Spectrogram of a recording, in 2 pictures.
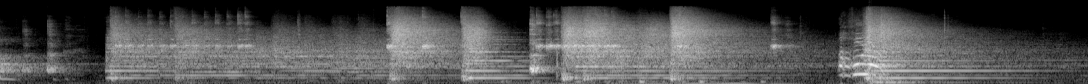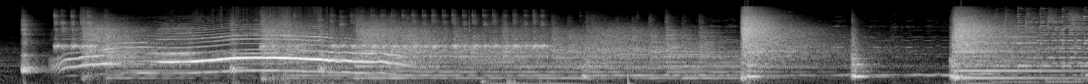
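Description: Cantonese opera accompaniment: repeated cymbal and gong crashes that ring off, over sustained instrumental tones, with a wavering melodic line that rises and falls near the middle.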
